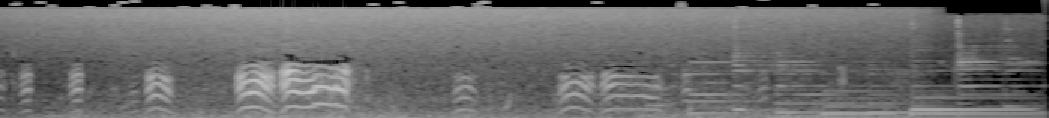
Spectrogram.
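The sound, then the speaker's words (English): Long-tailed duck calls: a run of nasal, yodeling honks whose pitch arches up and down, some in quick pairs and clusters, loudest and overlapping in the middle, over a steady background hiss. “when you hear this sound, that's the long-tailed duck, our bird of the month.”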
